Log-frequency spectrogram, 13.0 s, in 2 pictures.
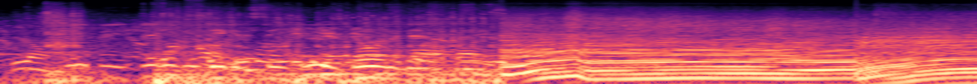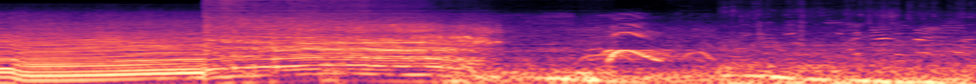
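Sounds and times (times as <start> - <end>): car engine accelerating through gears: 1.2 - 9.9.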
